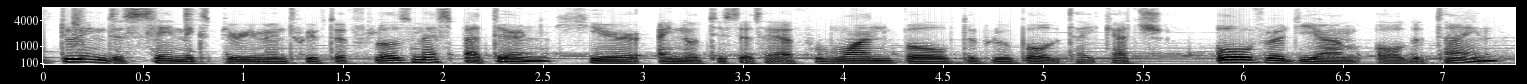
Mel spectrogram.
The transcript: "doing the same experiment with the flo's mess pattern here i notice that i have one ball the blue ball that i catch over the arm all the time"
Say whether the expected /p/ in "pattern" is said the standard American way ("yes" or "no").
yes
